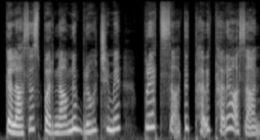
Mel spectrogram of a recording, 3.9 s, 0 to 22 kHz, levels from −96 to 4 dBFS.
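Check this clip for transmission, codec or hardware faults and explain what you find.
Nothing stood out on listening to this speech recording.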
